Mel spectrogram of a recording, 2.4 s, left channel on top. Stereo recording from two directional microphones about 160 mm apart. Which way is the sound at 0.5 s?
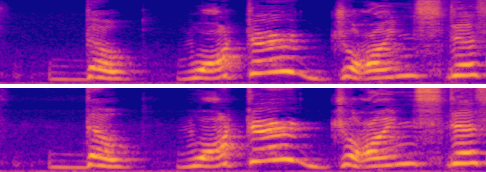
35° right (ahead or behind).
